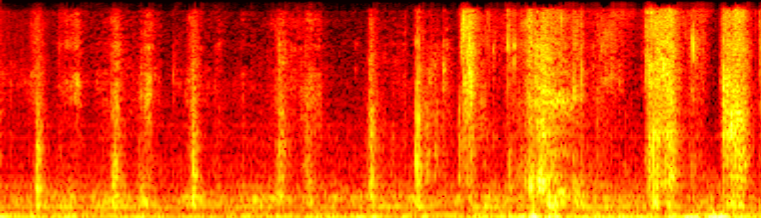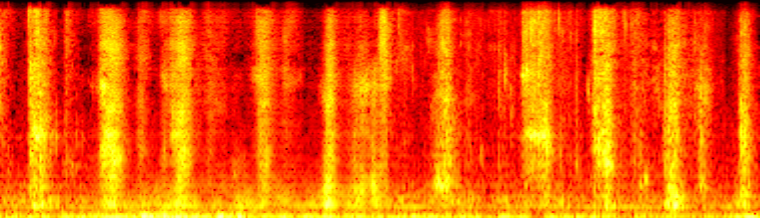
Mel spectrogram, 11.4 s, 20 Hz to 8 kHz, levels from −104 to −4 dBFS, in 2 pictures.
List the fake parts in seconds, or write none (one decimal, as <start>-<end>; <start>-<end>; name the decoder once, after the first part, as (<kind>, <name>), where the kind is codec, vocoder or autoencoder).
6.4-8.6 (vocoder, Vocos)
